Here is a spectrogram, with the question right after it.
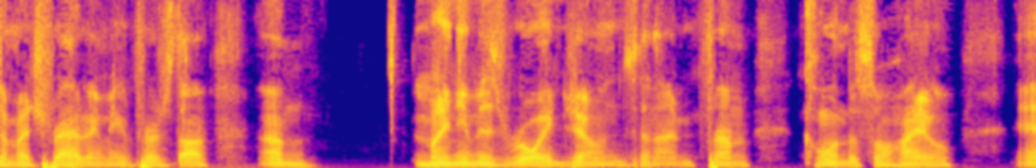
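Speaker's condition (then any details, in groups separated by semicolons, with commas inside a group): Cerebral palsy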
